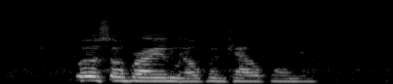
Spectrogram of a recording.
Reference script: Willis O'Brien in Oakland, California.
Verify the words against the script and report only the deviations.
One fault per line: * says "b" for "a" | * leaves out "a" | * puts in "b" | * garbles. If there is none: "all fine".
all fine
